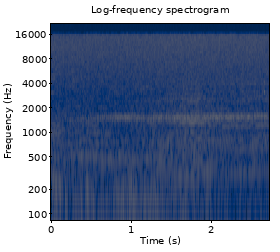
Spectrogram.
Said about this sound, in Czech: Počkejte, ten vlak zastavil?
